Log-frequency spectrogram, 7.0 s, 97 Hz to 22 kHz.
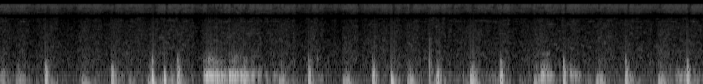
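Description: Steady low thumps in regular pairs, roughly 75 to 80 a minute, with faint background hum; an ordinary heartbeat.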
